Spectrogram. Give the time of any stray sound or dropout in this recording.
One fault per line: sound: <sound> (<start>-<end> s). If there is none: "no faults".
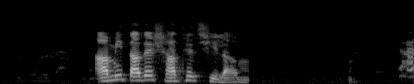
no faults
